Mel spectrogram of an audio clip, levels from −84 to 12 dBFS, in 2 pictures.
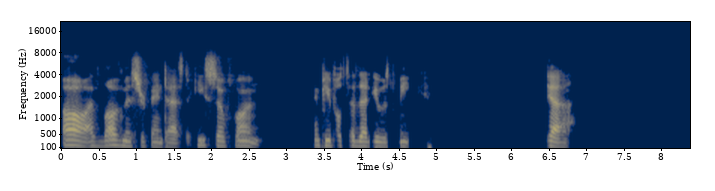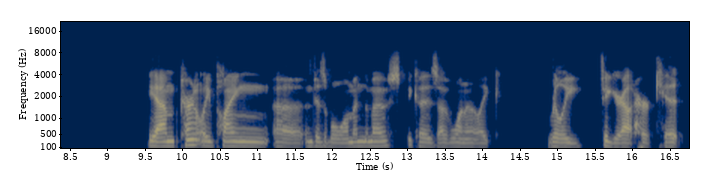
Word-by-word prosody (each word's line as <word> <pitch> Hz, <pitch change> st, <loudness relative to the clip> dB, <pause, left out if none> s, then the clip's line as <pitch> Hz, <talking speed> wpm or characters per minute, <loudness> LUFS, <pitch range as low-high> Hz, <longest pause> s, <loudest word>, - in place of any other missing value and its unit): Oh, 160 Hz, -3 st, +7 dB
I -, -, 0 dB
love 140 Hz, +3 st, -1 dB
Mister 135 Hz, -2 st, +6 dB
Fantastic, 120 Hz, -4 st, -5 dB
he's 80 Hz, -, +2 dB
so 145 Hz, -1 st, +2 dB
fun. 75 Hz, -, -4 dB, 0.7 s
And 145 Hz, -, -8 dB
people 150 Hz, +1 st, -2 dB
said 140 Hz, -, -7 dB
that 140 Hz, -2 st, +3 dB
he 135 Hz, -, -1 dB
was 125 Hz, -2 st, -5 dB
weak. 265 Hz, -1 st, -6 dB, 1.8 s
Yeah. -, -, +6 dB, 2.8 s
Yeah, 135 Hz, -3 st, +8 dB
I'm 140 Hz, +1 st, +2 dB
currently 165 Hz, -3 st, +2 dB
playing, 135 Hz, -2 st, 0 dB
uh, 120 Hz, -3 st, -4 dB
Invisible 130 Hz, -3 st, -6 dB
Woman 130 Hz, +3 st, -4 dB
the 135 Hz, -, -5 dB
most, 140 Hz, +1 st, 0 dB
because 125 Hz, -3 st, -4 dB
I 120 Hz, -, -4 dB
wanna, 120 Hz, -1 st, -6 dB
like, 115 Hz, -1 st, -10 dB, 0.6 s
really 125 Hz, -1 st, -2 dB, 0.2 s
figure 120 Hz, -5 st, +2 dB
out 115 Hz, -1 st, +5 dB
her -, -, -1 dB
kit -, -, -1 dB
130 Hz, 120 wpm, -26 LUFS, 120-140 Hz, 2.8 s, Yeah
